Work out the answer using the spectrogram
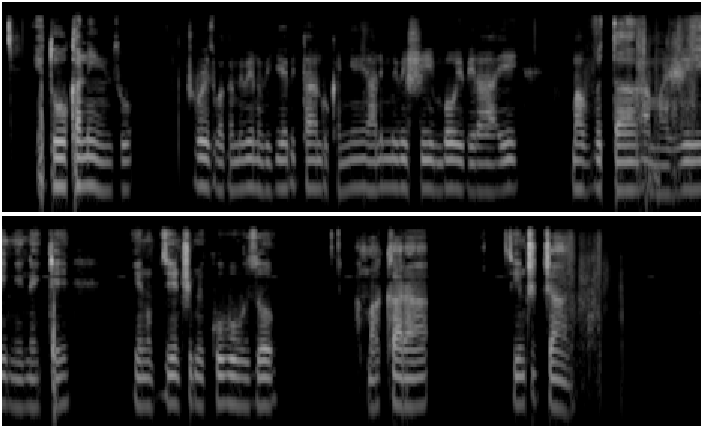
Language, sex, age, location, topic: Kinyarwanda, male, 25-35, Musanze, finance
